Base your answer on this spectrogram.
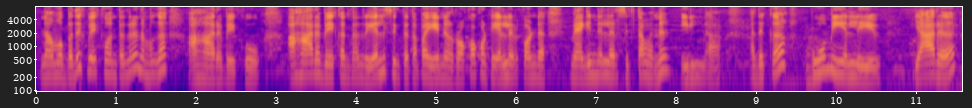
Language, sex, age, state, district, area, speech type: Kannada, female, 30-45, Karnataka, Dharwad, urban, spontaneous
